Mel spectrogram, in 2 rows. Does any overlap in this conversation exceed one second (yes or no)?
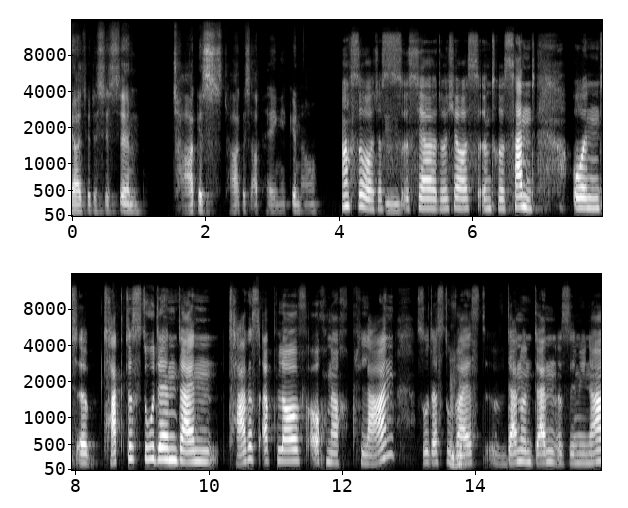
no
